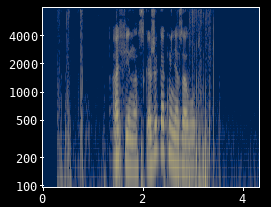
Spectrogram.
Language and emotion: Russian, neutral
